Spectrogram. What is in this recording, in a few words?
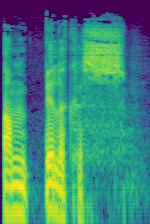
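"umbilicus", British English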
